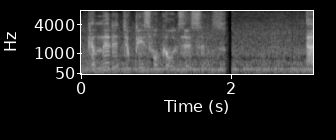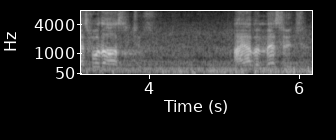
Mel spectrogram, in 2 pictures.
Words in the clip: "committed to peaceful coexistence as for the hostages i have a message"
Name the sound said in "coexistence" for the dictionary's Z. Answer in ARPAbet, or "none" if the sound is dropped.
Z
